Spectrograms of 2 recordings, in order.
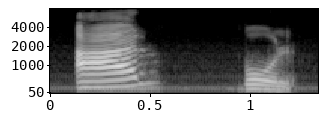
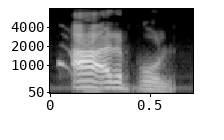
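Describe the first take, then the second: First: Árbol partido en dos: ár... bol; separado en sílabas. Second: Said in the usual way. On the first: Shown as a demonstration. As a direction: alargar la primera sílaba de árbol y pausar. (árbol lento, sílaba por sílaba) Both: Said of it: "Al dividir queda".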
